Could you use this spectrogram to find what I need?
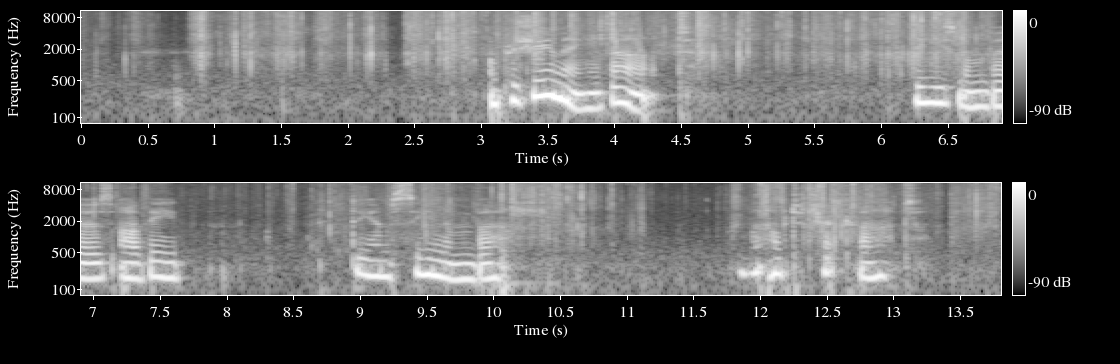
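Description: Small plastic beads rattle inside a bag.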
